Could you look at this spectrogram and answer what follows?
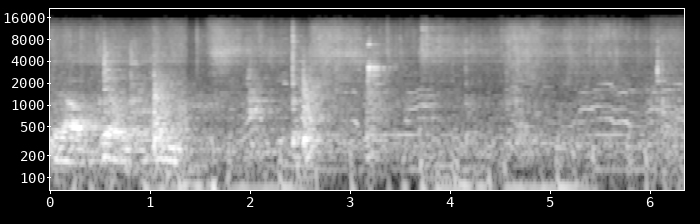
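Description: Zucchini slices sizzle steadily in a hot pan, a close, continuous frying hiss broken by scrapes and stirring clatter, with no talk.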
